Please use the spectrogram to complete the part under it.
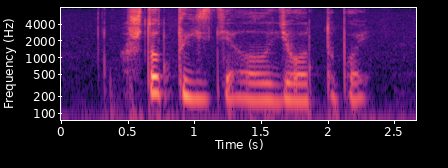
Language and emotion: Russian, angry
